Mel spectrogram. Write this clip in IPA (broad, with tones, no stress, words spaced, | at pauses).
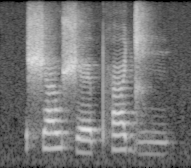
ʃa˦ʊ̯ʃɛ˨pʰä˦d͡ʑi˨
